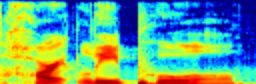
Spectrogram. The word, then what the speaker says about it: Hartlepool: Hartlepool is pronounced Hartley Pool.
